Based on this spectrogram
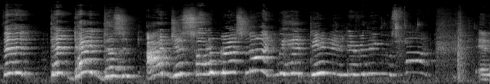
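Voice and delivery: high, squeaky bewildered voice; nerdy brother. Retold or imitated. Book-nerd brother protesting to his brother in a squeaky voice. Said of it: "he's like".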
